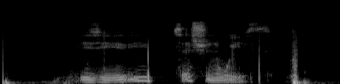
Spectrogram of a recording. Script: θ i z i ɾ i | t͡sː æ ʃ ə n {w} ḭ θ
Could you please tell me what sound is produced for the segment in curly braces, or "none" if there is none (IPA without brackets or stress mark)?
w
